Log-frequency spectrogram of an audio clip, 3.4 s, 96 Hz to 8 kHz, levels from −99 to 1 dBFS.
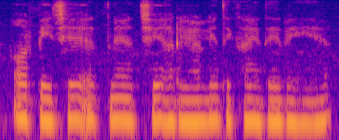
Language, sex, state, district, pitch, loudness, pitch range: Hindi, female, Uttar Pradesh, Etah, 175 Hz, -29 LUFS, 170-180 Hz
